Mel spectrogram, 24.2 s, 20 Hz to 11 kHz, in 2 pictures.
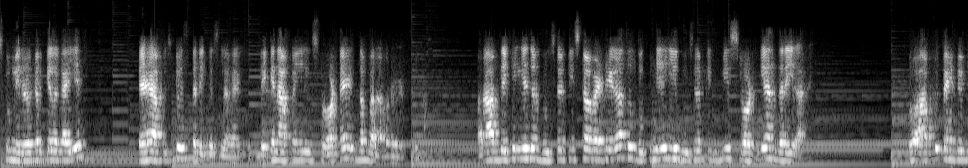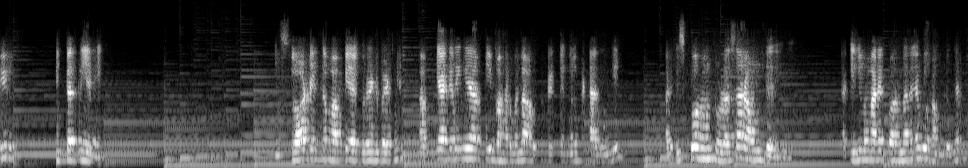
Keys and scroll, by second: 11.7 ctrl+z, 12.5 ctrl+z, 13.7 ctrl+z, 14.2 ctrl+z.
